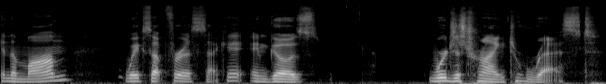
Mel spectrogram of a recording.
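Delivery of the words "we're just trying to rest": put-on snarky voice. Retelling what the mom says when woken: imitating a snarky remark. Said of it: "very snarky".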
